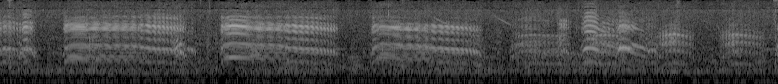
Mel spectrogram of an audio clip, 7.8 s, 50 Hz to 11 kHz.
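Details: A lesser flamingo (Phoeniconaias minor) flock at Lake Nakuru, Kenya, summer 2011, calls in loud, nasal, goose-like honks that overlap and run together, with a steady murmur of more birds behind.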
